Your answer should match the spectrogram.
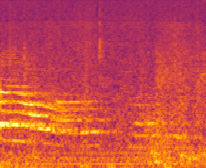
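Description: Near silence: room tone, with a faint short squeak near the start that falls slightly in pitch.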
